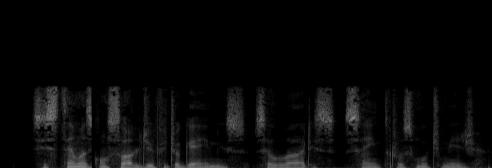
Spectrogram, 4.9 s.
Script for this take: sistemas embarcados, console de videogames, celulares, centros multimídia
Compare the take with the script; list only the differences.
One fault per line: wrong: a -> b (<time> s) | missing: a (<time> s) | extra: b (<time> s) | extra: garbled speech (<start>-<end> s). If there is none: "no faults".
missing: embarcados (0.9 s)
